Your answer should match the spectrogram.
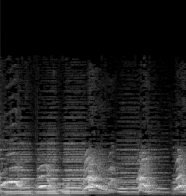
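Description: A dog howling along to an accordion: about four short, wavering cries that bend up and down in pitch over steady held accordion chords.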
